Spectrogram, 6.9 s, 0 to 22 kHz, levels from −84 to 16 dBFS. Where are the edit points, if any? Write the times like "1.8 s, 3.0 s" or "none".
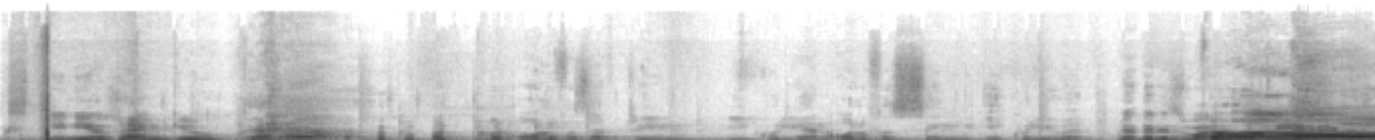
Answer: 2.4 s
